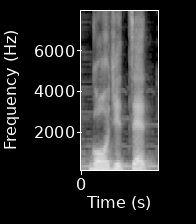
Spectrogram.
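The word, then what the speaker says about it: 五日節: 清明节的台语是清明，清明，而端午节的台语念作五日节，五日节，就是五日节。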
